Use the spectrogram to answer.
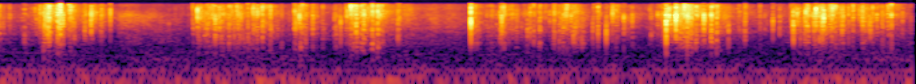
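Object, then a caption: Burlap-wrapped carrot-shaped decoration. Fingers squeeze and scratch a large carrot-shaped decoration wrapped in burlap. The result is bursts of dry, bright crinkling and scratchy rustling with short, sharp crackles, separated by brief quiet pauses.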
